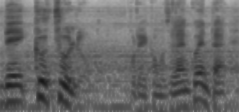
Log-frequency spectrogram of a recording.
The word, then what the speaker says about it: Cthulhu: hecho de ser humanos no tenemos la posición fonética necesaria para pronunciar esta palabra kuzulu Según yo es la forma más cercana a lo que se asemeja del sonido que hacían las especies que lo veneran especies que son más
